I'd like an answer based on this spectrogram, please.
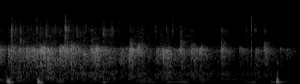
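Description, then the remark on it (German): A crowd applauds steadily for a few seconds, a dense wash of many hands clapping with a few sharper individual claps standing out, at a moderate, even level throughout. “Da kann man auch mal eigentlich einen Applaus geben, oder?”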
